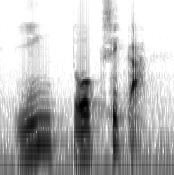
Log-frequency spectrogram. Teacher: Esse X deve ser lido como se houvesse aí um C e um S, não é? Ou no alfabeto fonético um K e um S, para quem prefere essa linguagem, não é?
